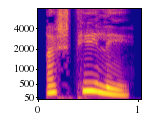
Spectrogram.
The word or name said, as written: ಅಸಡಾಳ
